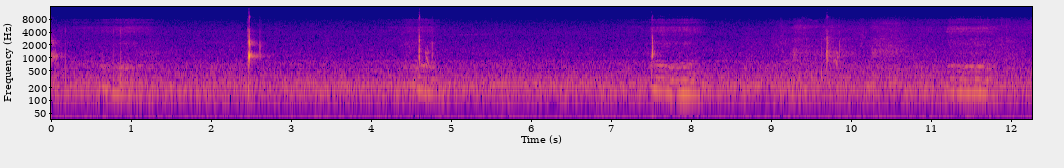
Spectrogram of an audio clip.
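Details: A first hiccup bout, with four sharp hiccup clicks about every two to three seconds over a quiet room hum.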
